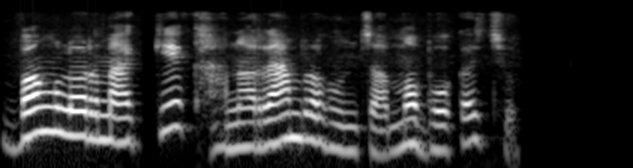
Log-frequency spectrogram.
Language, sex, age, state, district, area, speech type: Nepali, female, 60+, West Bengal, Kalimpong, rural, read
